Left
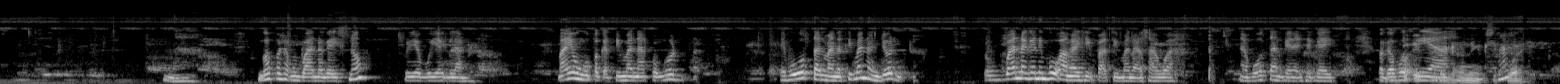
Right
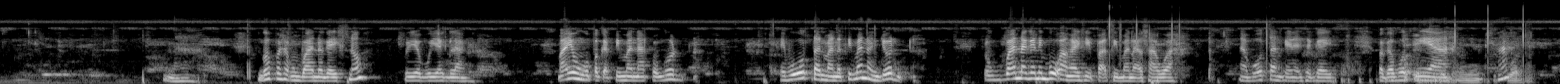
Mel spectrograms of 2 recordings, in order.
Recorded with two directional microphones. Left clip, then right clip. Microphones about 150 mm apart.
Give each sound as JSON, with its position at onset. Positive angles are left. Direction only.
{"t": 1.7, "sound": "speech", "side_deg": -15}
{"t": 12.4, "sound": "speech", "side_deg": -60}
{"t": 13.1, "sound": "speech", "side_deg": -30}
{"t": 14.2, "sound": "speech", "side_deg": -40}
{"t": 15.0, "sound": "speech", "side_deg": -60}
